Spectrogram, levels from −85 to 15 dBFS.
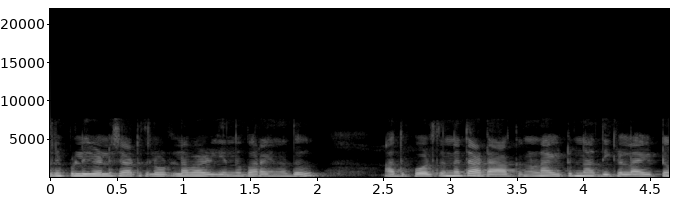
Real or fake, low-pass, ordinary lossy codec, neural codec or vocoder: real; none; none; none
